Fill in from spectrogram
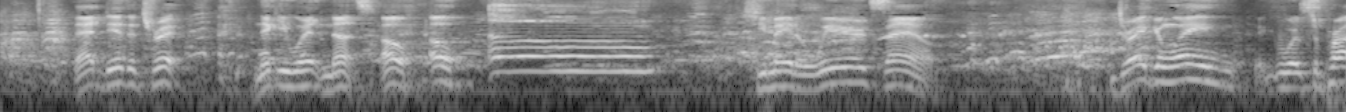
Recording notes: Recorded at the Doug Fir Lounge in Portland, OR on Aug 24, 2014.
